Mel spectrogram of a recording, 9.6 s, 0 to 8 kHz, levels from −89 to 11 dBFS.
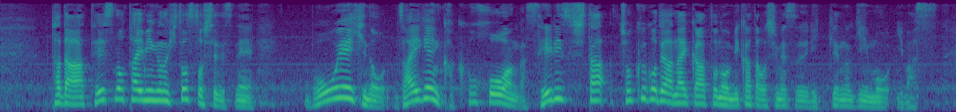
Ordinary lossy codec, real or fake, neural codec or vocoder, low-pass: none; real; none; 7.2 kHz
